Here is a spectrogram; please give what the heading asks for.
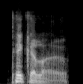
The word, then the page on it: piccolo: British English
